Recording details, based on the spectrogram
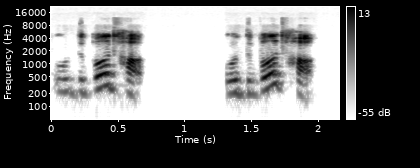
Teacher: উদ্বোধকের মাঝে রয়েছে দ অল্প প্রাণ, এরপর ধ মহাপ্রাণ।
